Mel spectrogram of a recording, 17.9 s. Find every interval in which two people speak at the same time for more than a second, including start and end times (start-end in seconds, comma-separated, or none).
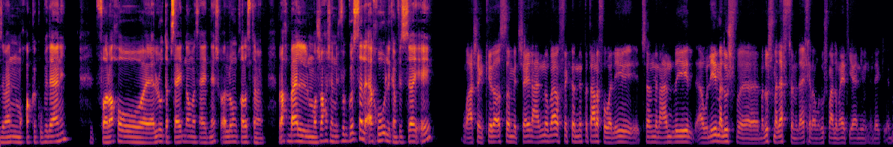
none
